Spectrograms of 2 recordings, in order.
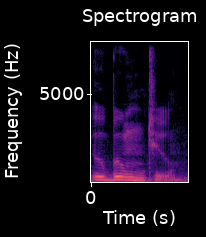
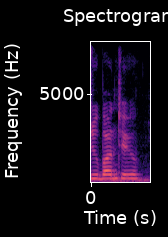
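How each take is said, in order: First: The first vowel is a long 'oo' sound. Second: The first vowel is a short 'uh' sound. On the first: "If it was followed by consonant and then vowel" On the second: "the U is a short U sound"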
